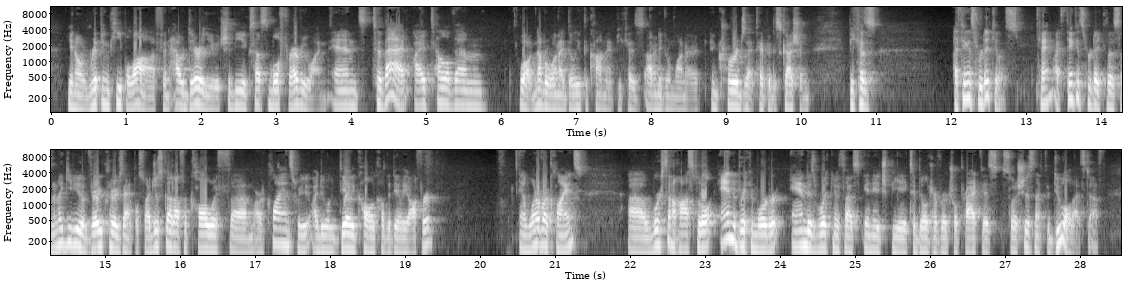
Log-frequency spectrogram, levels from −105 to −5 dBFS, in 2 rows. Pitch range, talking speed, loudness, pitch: 120-150 Hz, 245 wpm, -14 LUFS, 140 Hz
